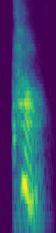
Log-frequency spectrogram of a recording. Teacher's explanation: and then top [t] aspirated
